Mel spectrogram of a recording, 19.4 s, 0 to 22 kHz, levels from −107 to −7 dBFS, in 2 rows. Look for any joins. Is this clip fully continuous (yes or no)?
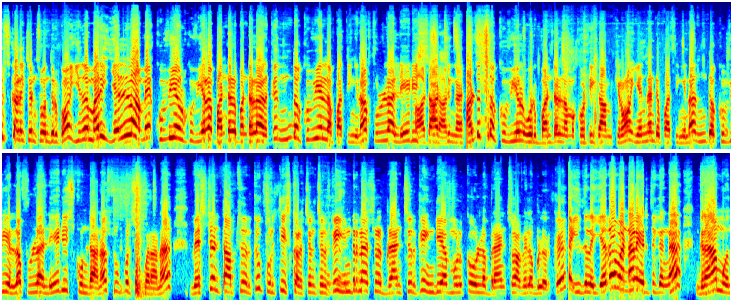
no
